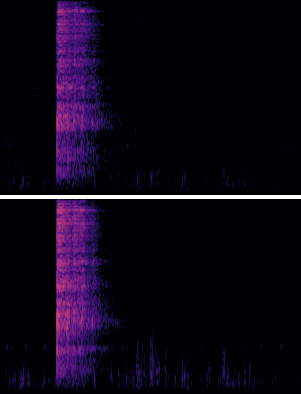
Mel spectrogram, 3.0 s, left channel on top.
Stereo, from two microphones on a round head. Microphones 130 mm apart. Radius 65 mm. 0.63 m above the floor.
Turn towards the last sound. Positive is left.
turn(degrees=-50)  # may be behind; listen again after turning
